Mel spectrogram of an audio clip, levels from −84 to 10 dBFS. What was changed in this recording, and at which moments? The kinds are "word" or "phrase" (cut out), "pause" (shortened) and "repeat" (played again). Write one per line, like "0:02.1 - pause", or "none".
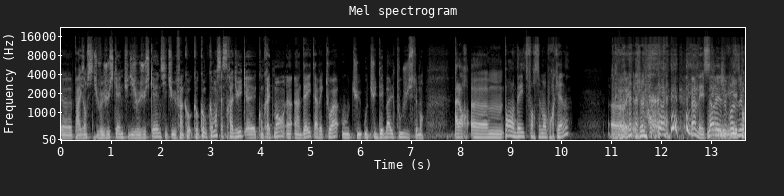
0:08.8 - phrase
